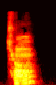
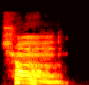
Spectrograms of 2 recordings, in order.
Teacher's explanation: woman in isolation is chon with low tone, but if we put something like a possessive, like her woman, the high tone or the floating high tone appears.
